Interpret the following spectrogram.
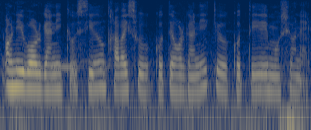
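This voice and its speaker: A woman with a Mexican Spanish accent talks in French about her practice, her tone warm and mellow. She hesitates often, restarting phrases and filling pauses. A faint hum of ambient noise sits under her voice. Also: fairly low pitch, little pitch movement. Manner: hesitant, many fillers and restarts. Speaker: shiatsu practitioner. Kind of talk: interview answers.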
